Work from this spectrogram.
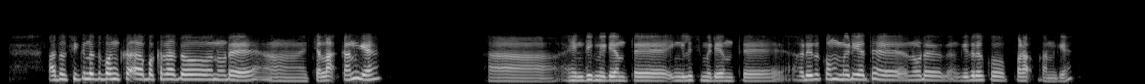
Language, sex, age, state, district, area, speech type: Santali, male, 45-60, Jharkhand, East Singhbhum, rural, conversation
